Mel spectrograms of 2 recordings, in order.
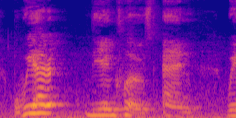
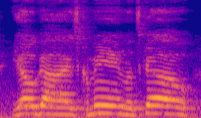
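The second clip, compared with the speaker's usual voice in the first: mom calling out; 4 semitones higher, 5 dB louder than usual. Retold or imitated. Mom calling kids in for dinner, hollering.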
